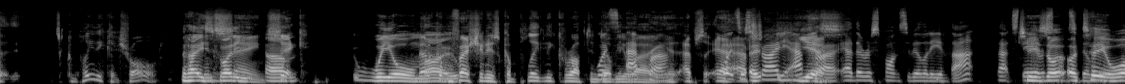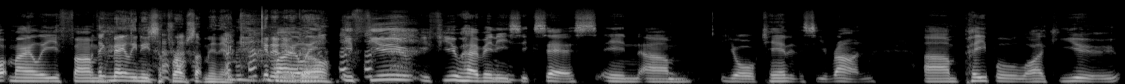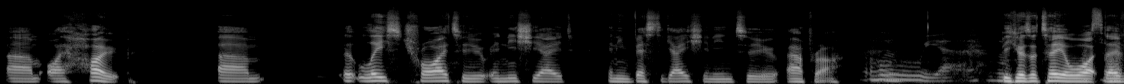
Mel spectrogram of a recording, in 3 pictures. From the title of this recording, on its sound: Live from Railway Memorial Park Bunbury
